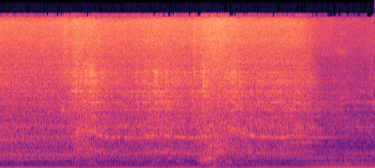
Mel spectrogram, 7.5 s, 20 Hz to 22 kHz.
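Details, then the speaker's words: 2005 Subaru Outback XT with JDM EJ20X swap, factory ECU: at cold idle in gear, light irregular metallic rattle, suspected bottom cam; disappears with throttle and once warmed up with oil pressure. "The only thing is when the car is still kind of cold and you put it in gear, it will rattle. It's the bottom cam kind of rattling around a little bit."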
